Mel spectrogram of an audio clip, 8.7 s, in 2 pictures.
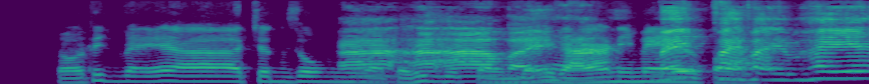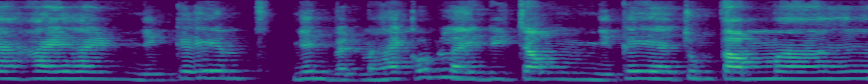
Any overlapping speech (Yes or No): Yes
